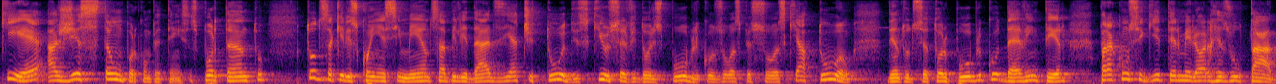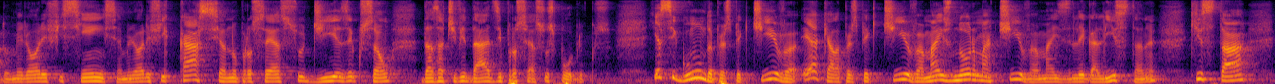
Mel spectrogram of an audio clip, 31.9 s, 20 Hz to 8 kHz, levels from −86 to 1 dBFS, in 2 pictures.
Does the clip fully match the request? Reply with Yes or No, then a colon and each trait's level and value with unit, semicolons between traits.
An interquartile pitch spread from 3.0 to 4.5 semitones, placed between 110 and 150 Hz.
No: average, 5.2 semitones; medium, 140 Hz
